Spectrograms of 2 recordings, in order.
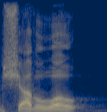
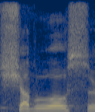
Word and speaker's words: Shavuot: You can pronounce it different ways, but we pronounce it kind of the Sephardic way here. If you're Ashkenazi, it's Shavuos or Shavuos, but it's Shavuot. You know, I pronounce it Shavuot.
